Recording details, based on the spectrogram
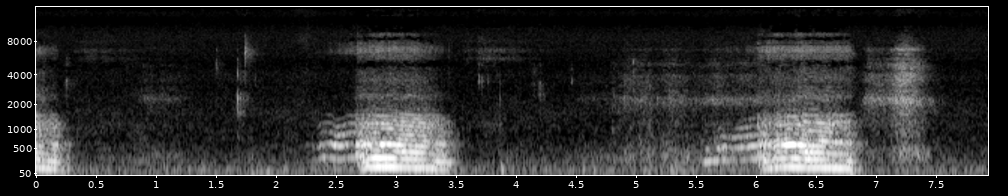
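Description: Two loud rattling snores on the in-breath, with quiet breathing between them; ordinary sleep snoring in a puppy.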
